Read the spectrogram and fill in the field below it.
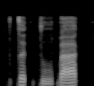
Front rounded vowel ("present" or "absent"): absent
